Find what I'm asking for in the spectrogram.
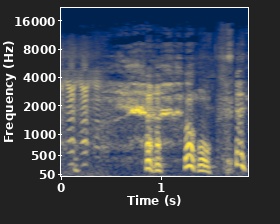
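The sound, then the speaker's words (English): Goat bleating in a few nasal, quavering calls in quick succession, loud and tremulous, with short gaps between them. “No, but do you have a goat?”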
